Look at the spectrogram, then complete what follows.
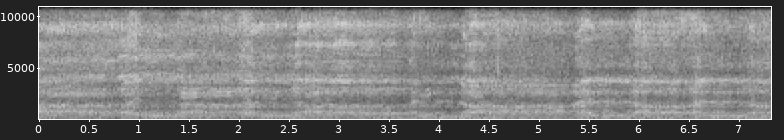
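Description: Devotional Islamic chanting by male voices, a steady flowing chant with no break.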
